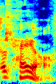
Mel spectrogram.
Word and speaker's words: XAOC: I think it's pronounced Chaos.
